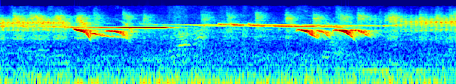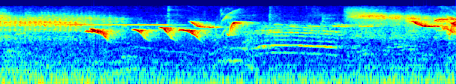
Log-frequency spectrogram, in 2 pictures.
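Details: Common Iora (sirtu) singing in a simulated bird-contest setting used to train its mentality for singing competitions; loud sharp whistles and repeated down-slurred notes in quick series, overlapping busy high chatter from other birds.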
